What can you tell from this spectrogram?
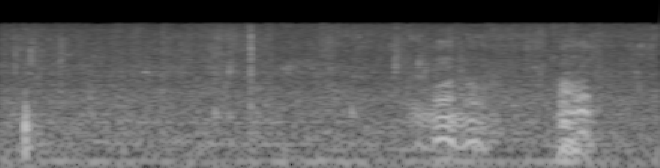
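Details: Portuguese Water Dog puppies, seven weeks old, playing outside: two short yelping barks with a wavering, harmonic tone near the third and fourth seconds, over a background of rustling and light clicks.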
